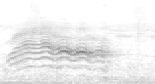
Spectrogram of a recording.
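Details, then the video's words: Domestic cat making a drawn-out wavering "ghost" meow for her owner indoors, a single long harmonic cry swelling and wobbling in pitch for about one second, then fading; faint background music. "Kitty Bop does the GHOST!"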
